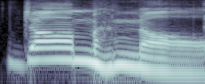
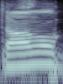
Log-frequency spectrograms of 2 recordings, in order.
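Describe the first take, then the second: First: Every letter is sounded, as 'Dom-nahal'. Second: It sounds just like the name 'Donald'. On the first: The speaker calls it wrong. "trying to pronounce every single letter in his name" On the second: The speaker calls it right. "pronounced the same as Donald"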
